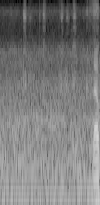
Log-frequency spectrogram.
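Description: Marker pen writing a number on paper: faint, short scratching strokes over a steady background hiss.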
